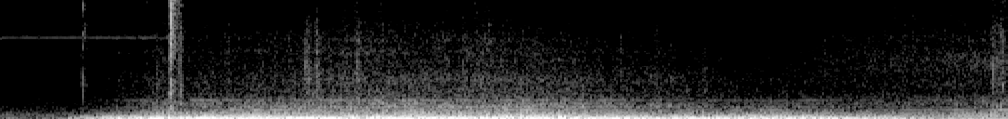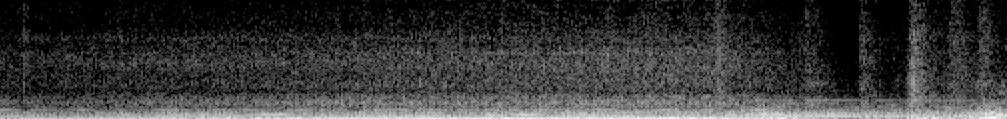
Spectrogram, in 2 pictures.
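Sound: police car driving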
